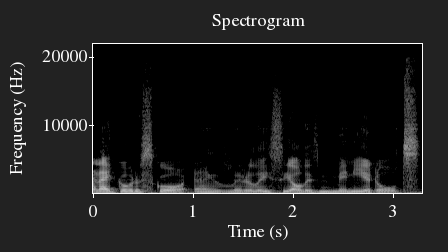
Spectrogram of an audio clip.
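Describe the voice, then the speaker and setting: With an American accent, a woman speaks at a moderate pace. Audible room echo can be heard. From Nigeria. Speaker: podcast host, nurse. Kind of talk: casual chat. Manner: animated.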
